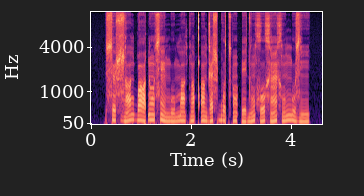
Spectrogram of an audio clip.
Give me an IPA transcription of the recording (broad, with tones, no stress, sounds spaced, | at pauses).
s ø˧ ɬ ɮ ɑ̃˩˥ ɡ͡b ɑ˥˩ ɗ õ˥ s ẽ˥˩ m u˩ m ɑ̃˧ k ũ˩˥ qʼ ũ˧ ɡ æ˩˥ ɬ b o˥˩ t͡sʼ õ˧ ʔ e˩ d ũ˩˥ x o˩˥ x æ̃˩˥ x ũ˩˥ ŋ u˥˩ z ĩ˩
